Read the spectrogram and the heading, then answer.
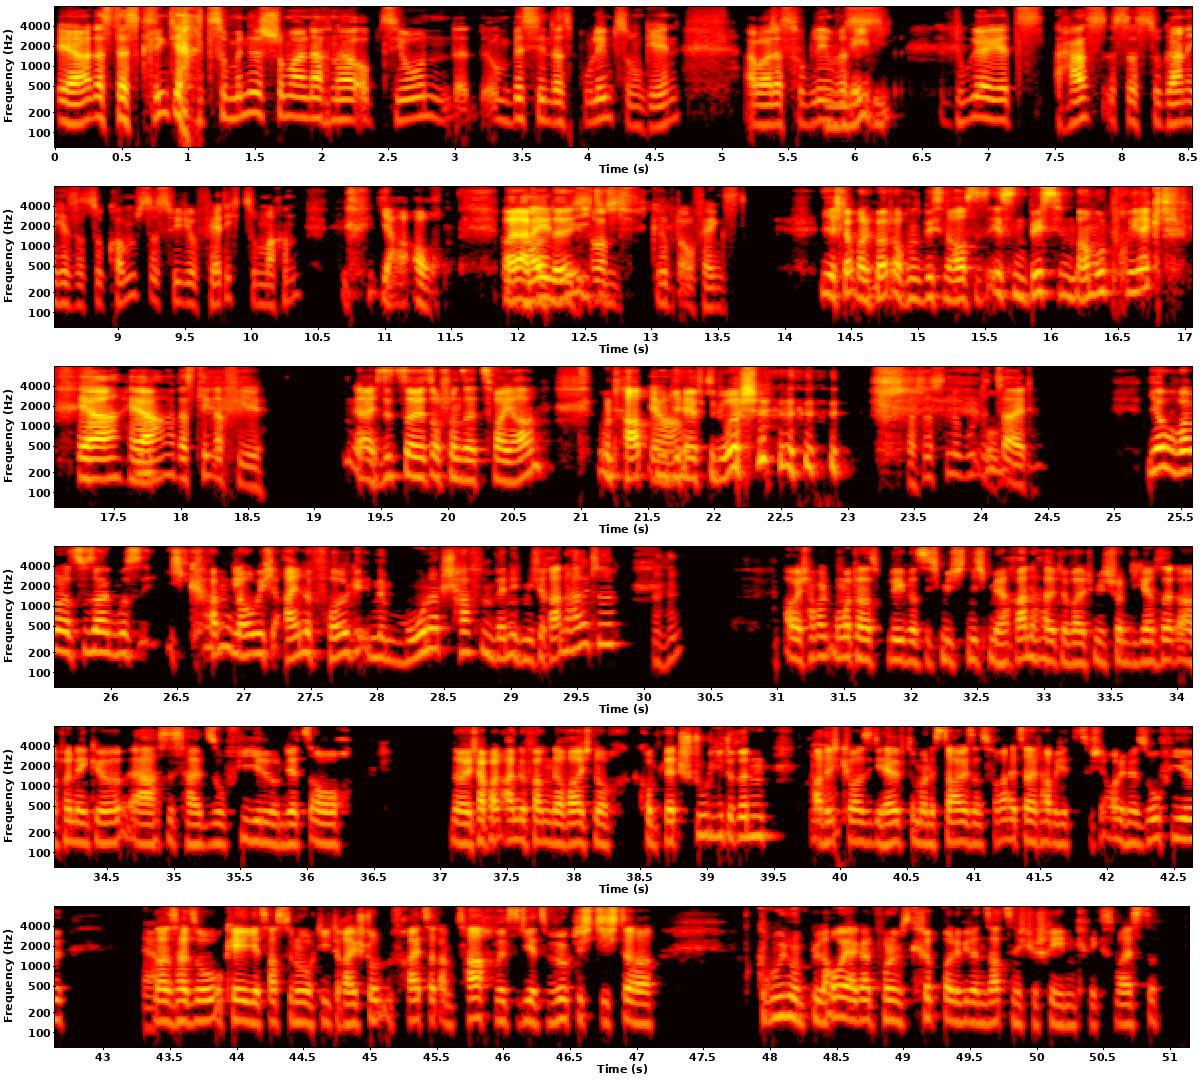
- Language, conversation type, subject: German, advice, Wie blockiert dich Perfektionismus bei deinen Projekten und wie viel Stress verursacht er dir?
- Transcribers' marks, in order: laughing while speaking: "ja"; in English: "Maybe"; chuckle; chuckle; chuckle; laugh; other noise; chuckle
